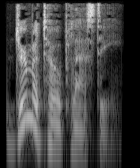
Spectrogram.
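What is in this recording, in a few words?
"dermatoplasty", British English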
